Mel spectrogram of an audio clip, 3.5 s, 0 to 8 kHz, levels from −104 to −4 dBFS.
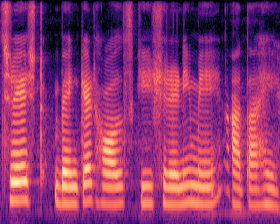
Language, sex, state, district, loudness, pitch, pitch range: Hindi, female, Bihar, Gopalganj, -18 LUFS, 185 Hz, 180-190 Hz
